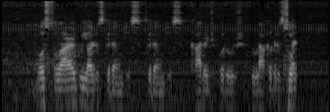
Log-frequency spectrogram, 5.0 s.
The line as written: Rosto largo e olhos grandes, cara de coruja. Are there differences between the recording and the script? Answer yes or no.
yes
